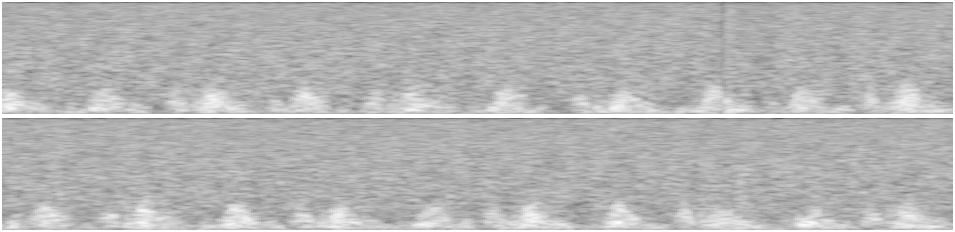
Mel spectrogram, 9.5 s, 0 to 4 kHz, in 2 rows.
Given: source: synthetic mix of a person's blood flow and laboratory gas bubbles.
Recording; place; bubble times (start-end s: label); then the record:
Doppler ultrasound of blood flow; precordium
no bubbles
From the record:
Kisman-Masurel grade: 000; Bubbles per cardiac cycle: 0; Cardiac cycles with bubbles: 0%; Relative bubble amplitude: no bubbles discernible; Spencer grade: 0 (complete lack of bubble signals)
